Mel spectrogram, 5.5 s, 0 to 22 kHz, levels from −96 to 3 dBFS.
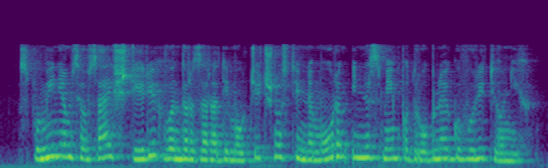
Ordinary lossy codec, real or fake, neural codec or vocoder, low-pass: none; real; none; 7.2 kHz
